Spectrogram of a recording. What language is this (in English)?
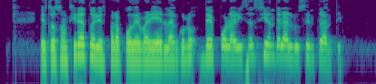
Spanish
